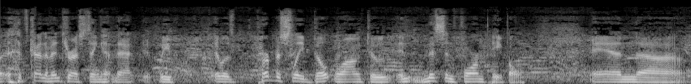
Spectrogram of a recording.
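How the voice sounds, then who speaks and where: A man giving detailed, technical explanations and stories as a guest in a live radio interview. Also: medium pitch. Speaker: guest, amateur radio expert. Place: busy indoor convention hall booth. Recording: busy convention floor crowd noise. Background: crowd chatter.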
